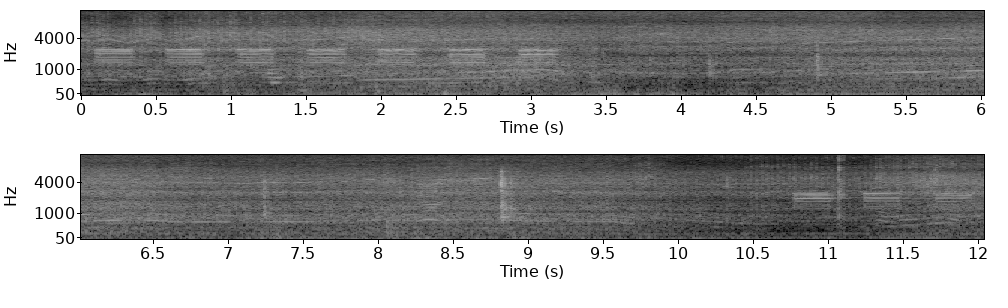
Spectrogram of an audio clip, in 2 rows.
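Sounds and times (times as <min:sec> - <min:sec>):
reversing alarm beeping: 0:00.0 - 0:03.6, 0:10.7 - 0:12.0
diesel engine running with whine: 0:00.0 - 0:12.0.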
